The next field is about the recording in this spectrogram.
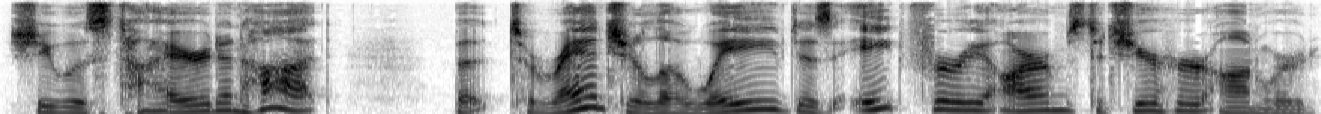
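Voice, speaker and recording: An older man reading a children's story aloud with expressive, dramatic emphasis. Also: high voice, slow pace, dry recording, lo-fi sound. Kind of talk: animated children's storybook narration.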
